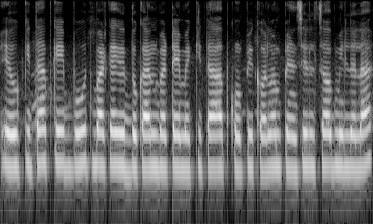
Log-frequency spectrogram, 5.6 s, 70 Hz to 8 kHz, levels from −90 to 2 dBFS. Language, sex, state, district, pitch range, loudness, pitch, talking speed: Bhojpuri, female, Bihar, Muzaffarpur, 230-240 Hz, -16 LUFS, 235 Hz, 160 wpm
